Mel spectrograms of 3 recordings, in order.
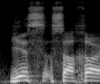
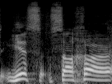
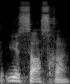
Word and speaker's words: Yissachar: That mistakenly led to pronounce Yissachar as Yissaschar.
